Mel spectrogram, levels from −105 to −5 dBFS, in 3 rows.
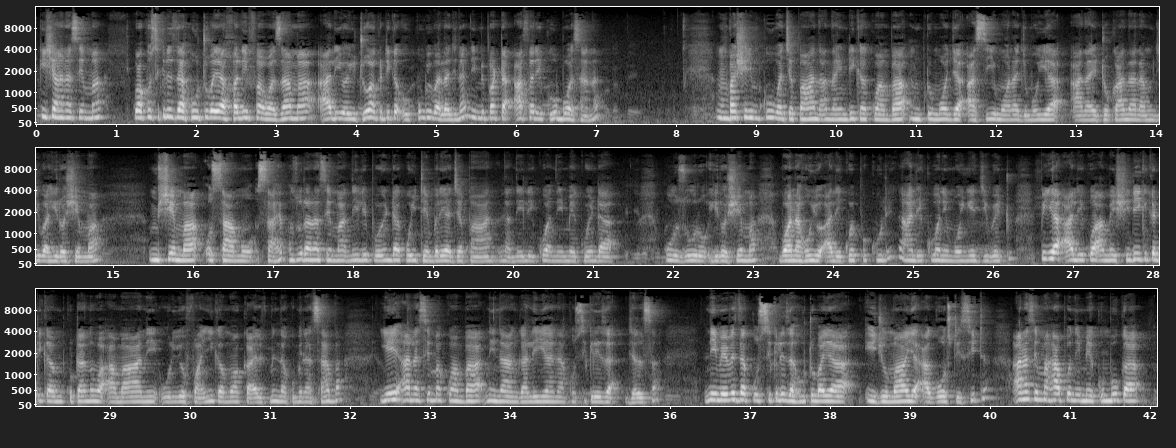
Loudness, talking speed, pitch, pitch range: -29 LUFS, 115 wpm, 165 Hz, 150-190 Hz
